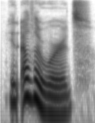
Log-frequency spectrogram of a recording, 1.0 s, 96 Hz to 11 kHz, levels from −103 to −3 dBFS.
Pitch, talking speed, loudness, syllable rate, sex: 185 Hz, 190 wpm, -17 LUFS, 5.3 syllables/s, female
